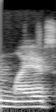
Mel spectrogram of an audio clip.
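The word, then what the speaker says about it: Mayer's relation: आर, इसको बोलते हैं मायर्स रिलेशन। कोई कोई लोग मेयर्स रिलेशन प्रोनाउंस करते हैं, that is okay, मायर्स रिलेशन।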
